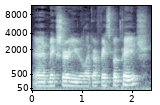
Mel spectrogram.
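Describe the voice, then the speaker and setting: Booming young man in an echoey room. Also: fairly even intonation, moderate pace. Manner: loud, booming, joking. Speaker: podcast co-host. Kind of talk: casual sports podcast chat. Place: open basement. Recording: echoey room, faint noise.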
